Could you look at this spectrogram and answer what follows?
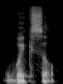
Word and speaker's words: WGSL: And in the case of WebGPU, this programming language is called WGSL, which is pronounced Wixle, and I'll be calling it Wixle from now on.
